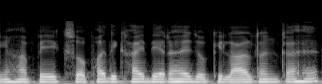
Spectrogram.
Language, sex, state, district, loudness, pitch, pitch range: Hindi, male, Jharkhand, Deoghar, -12 LUFS, 125 Hz, 115-125 Hz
